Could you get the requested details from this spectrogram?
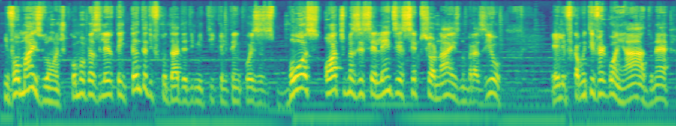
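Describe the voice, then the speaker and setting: A Brazilian psychoanalyst with a high voice talks about his work and tells anecdotes. He acts out the dialogue he quotes. His voice comes through a video call with faint music in the background. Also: husky. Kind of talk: conversational interview storytelling.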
